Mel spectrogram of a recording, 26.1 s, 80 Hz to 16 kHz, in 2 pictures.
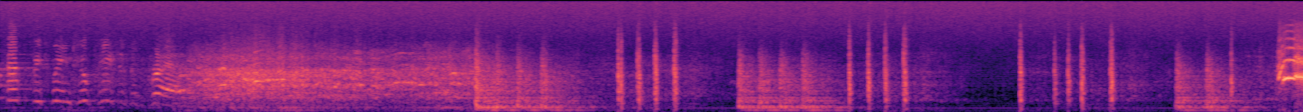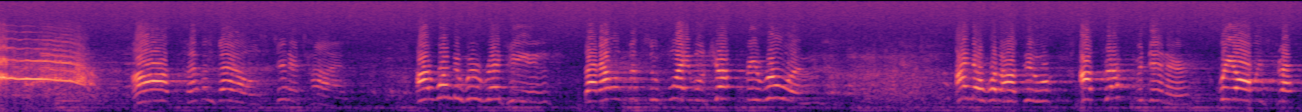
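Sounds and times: low drum rolls: 0:02.4 - 0:09.4, 0:10.2 - 0:14.1
sharp drum strikes: 0:04.6 - 0:12.8
voice with long gliding cries: 0:12.8 - 0:14.0.

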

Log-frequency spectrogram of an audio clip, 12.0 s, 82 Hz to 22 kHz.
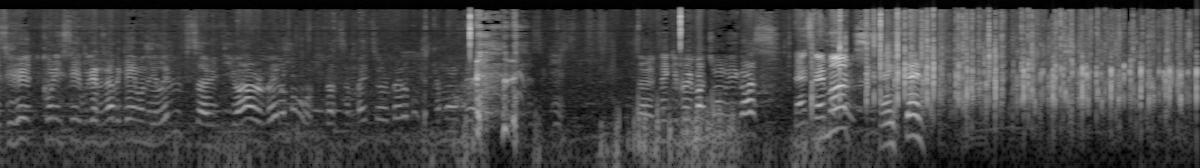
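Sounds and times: people applauding: 0:08.6 - 0:12.0.

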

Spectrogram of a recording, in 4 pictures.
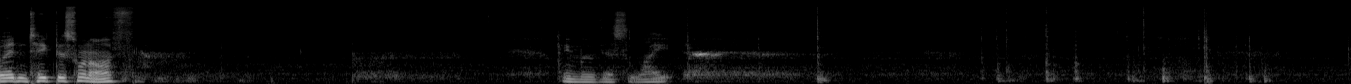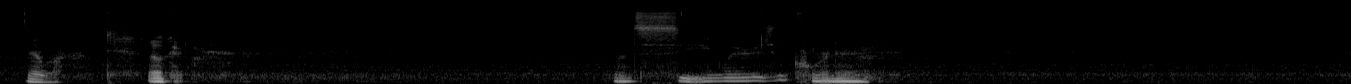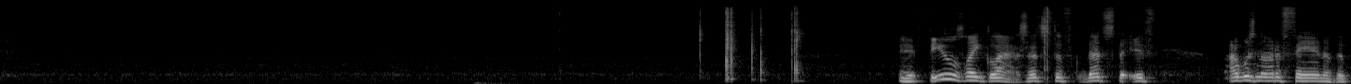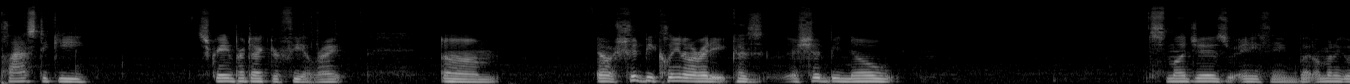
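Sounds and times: screen protector film peeling: 0:34.0 - 0:35.1.

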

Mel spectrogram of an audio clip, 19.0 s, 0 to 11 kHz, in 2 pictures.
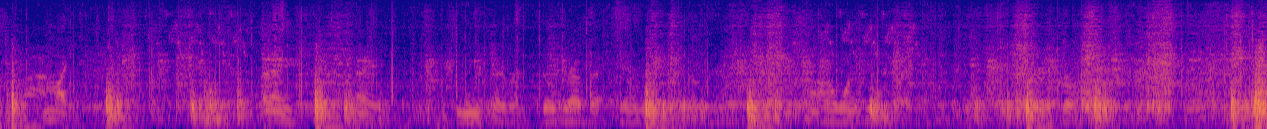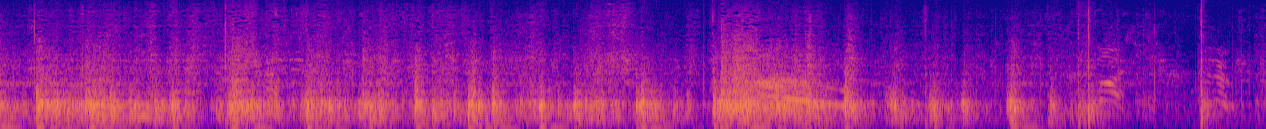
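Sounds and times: voices talking and calling out: 0:00.0 - 0:13.4, 0:14.3 - 0:19.0
scuffling knocks: 0:00.0 - 0:19.0.

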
